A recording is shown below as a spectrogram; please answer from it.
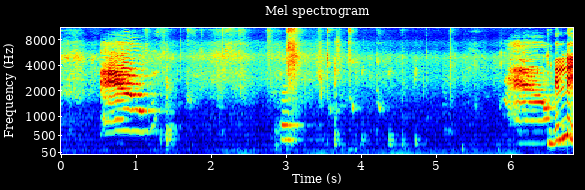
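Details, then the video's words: Street cat meowing: a strong, wavering harmonic meow early on, a brief quieter call midway, then a rising, bending meow at the end, with a person talking softly nearby. "Cat video cat voice"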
